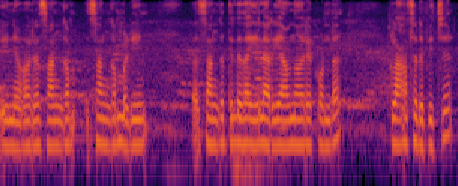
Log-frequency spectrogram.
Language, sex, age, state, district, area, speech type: Malayalam, female, 60+, Kerala, Idukki, rural, spontaneous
